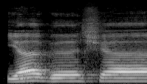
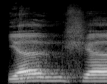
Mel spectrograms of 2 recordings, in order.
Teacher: itu huruf go bukan huruf qalqalah, jadi tidak memantul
